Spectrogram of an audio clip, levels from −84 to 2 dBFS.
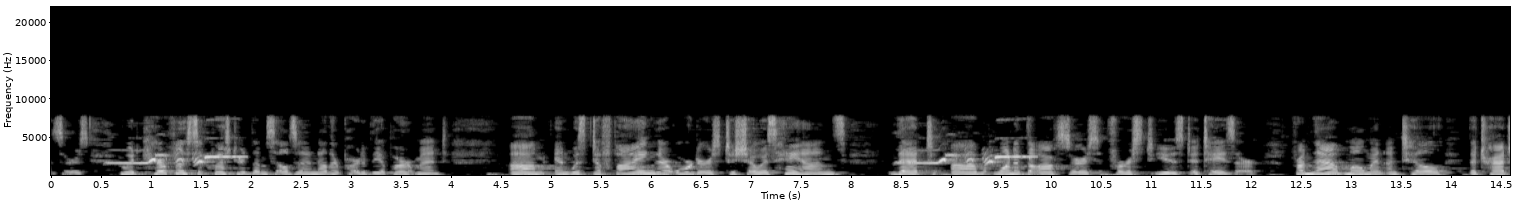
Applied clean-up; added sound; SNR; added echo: classical method Wiener filter.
